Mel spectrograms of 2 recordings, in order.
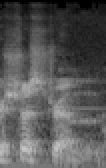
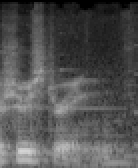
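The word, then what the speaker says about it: Sjöström: And finally, it's worth noting that this film director, Victor Sjustrom, I believe is how you pronounce it. Victor Shoestring.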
